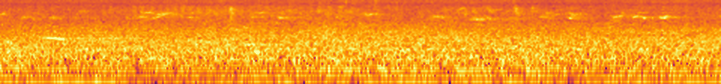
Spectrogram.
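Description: Faint, scattered short chirps of small birds over a steady low background noise.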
